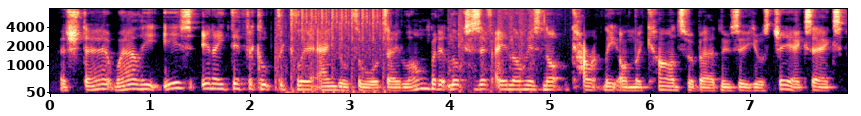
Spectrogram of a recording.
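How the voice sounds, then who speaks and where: Guy casting esports, medium pitch voice, wordy playful play-by-play, some clicky noise on it. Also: darkish tone. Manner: florid, playful turns of phrase. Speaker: esports caster. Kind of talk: descriptive play-by-play esports commentary.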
